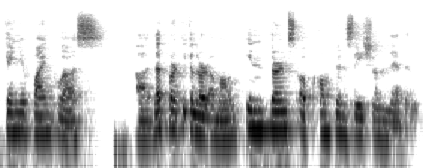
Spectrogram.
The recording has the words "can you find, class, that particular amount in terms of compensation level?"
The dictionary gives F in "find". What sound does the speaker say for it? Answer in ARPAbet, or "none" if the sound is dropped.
P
